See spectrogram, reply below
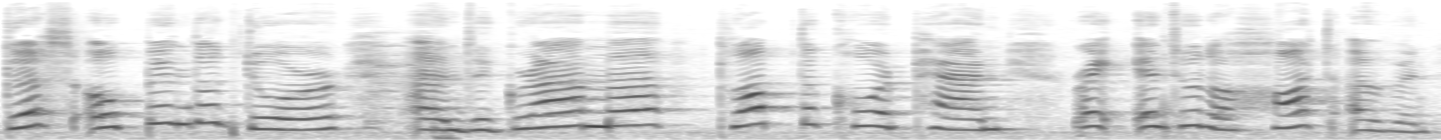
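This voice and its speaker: A young girl with a very high, childlike voice reads a storybook aloud. Her pace is very slow and halting, taken word by word with small stumbles. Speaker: read-along reader.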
